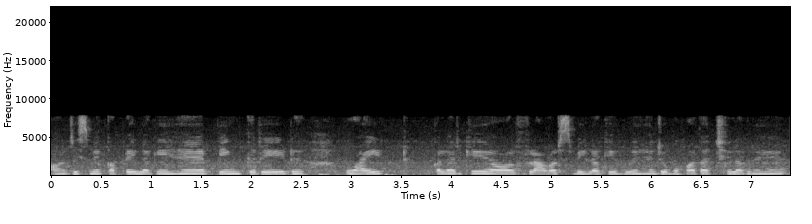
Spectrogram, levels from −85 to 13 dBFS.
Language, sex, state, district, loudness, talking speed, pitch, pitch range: Hindi, female, Uttar Pradesh, Varanasi, -12 LUFS, 180 wpm, 230 Hz, 225-240 Hz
